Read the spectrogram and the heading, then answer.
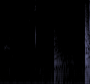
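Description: sipping coffee

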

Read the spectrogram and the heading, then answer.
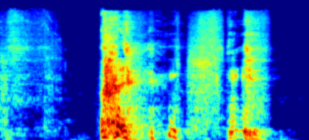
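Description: coughing

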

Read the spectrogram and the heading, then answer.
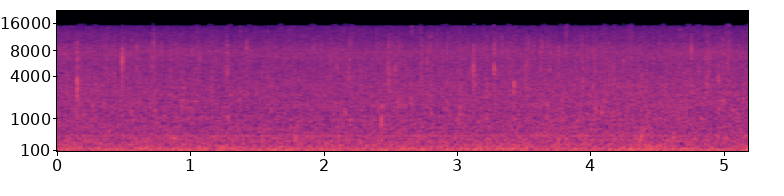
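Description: rain falling

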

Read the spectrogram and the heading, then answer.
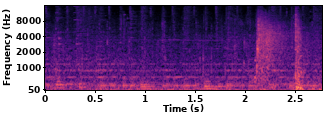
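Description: whip cracking

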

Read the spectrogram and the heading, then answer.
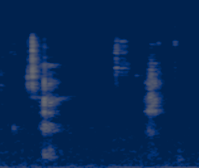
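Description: dice being rolled

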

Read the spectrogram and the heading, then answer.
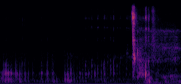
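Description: cat purring

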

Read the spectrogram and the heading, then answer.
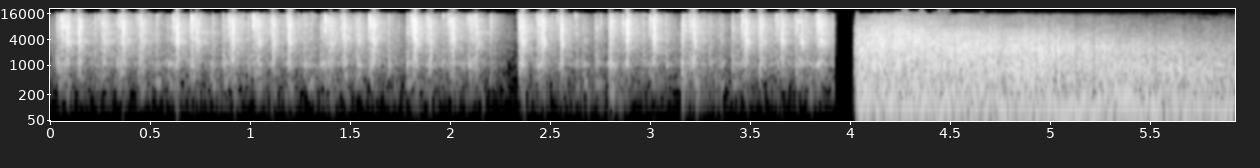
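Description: typing on a typewriter

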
